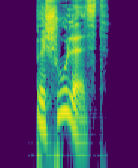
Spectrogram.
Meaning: second-person singular subjunctive I of beschulen
- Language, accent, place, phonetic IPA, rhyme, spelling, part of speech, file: German, Germany, Berlin, [bəˈʃuːləst], -uːləst, beschulest, verb, De-beschulest.ogg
